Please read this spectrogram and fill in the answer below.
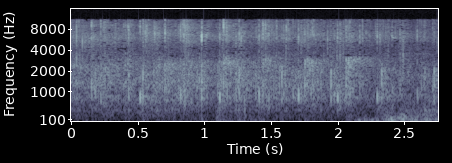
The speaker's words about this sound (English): Isn't that good? Oh, you're going to do a round of applause. They can't hear it, but maybe they can feel it.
